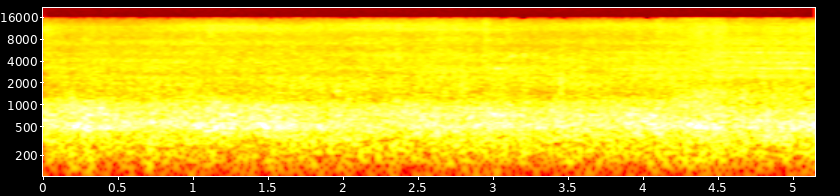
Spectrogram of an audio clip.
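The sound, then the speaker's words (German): An S-Bahn commuter train rumbles steadily past, a loud, continuous roar of wheels and carriages holding level for several seconds with no talking. “Ja, eine S-Bahn.”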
